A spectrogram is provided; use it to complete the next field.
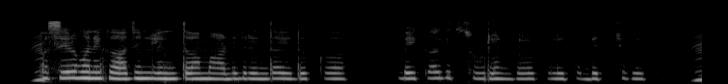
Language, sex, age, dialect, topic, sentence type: Kannada, female, 18-24, Northeastern, agriculture, statement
